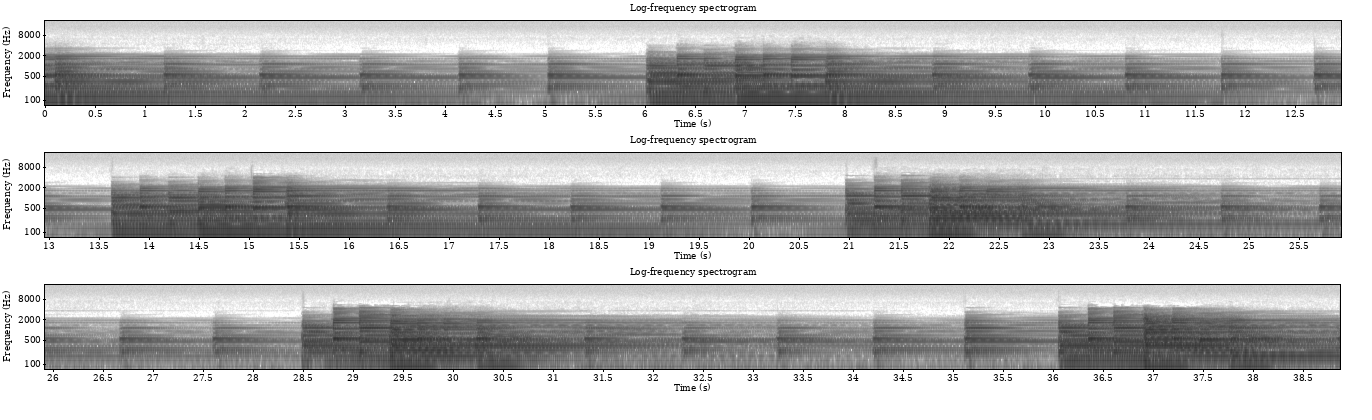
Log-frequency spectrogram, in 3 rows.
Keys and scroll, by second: 31.6 ], 32.3 [, 38.6-38.8 typing.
